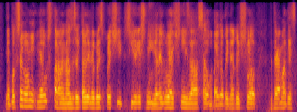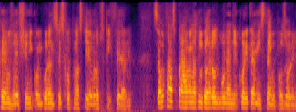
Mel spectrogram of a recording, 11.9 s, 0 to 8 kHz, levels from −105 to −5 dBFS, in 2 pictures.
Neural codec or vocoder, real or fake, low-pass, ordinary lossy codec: codec, 16 kHz, 1 kbps, FreqCodec, smaller model; fake; 7.2 kHz; none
